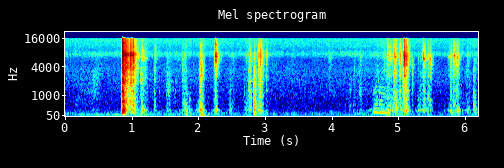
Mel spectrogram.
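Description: Handling noise: a sharp click about a second in, followed by a few lighter clicks and knocks, as small plastic toys are moved about by hand.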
